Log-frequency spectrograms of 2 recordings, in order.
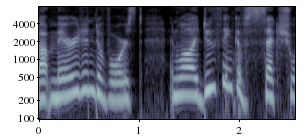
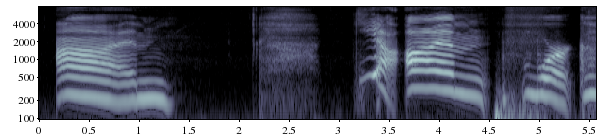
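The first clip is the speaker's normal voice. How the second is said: very slow, halting, hesitant speech with drawn-out um; 4 dB louder than usual. Retelling how Kendall answered a question, imitating Kendall's slow answer. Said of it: "It was just like it was so slow".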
